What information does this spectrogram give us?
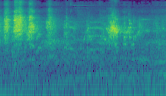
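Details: Budgerigars in an aviary give a few loud high chirps in two bursts, with softer colony twittering between them.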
